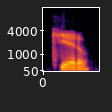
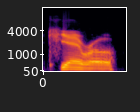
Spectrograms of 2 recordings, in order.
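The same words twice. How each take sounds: First: It is said with a Spanish accent. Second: It is said with a British English accent. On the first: The speaker calls it right. "instead of saying like quiero" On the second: The speaker calls it wrong. "a lot of British people who would ... say quiero"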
